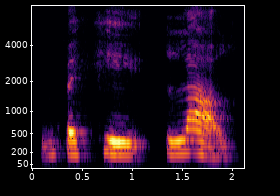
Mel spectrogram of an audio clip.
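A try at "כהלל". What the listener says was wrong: Kehilel. That's a kaf. Kehilel.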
